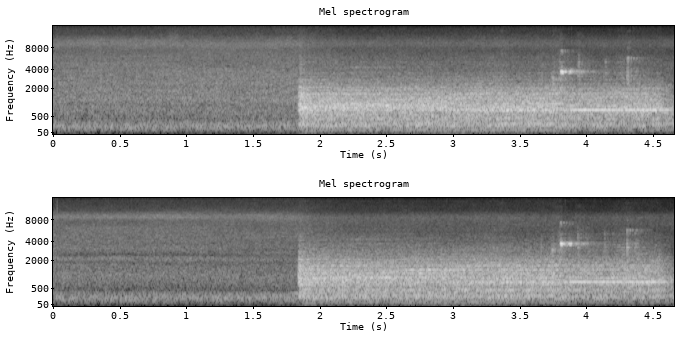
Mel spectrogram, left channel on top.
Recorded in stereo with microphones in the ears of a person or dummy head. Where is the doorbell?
25° right (ahead or behind), 2.5 m.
